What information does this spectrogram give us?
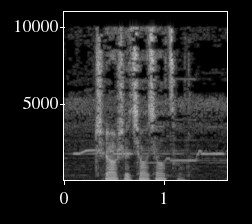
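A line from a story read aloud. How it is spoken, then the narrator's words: Soft voice. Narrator (Chinese): 楚天却明白，小姑娘这是又恼上了，然后轻声道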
